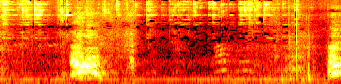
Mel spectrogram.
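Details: A Bluetick Coonhound bays at a skunk, which has just sprayed a dog, with two loud, short, hoarse barks about two seconds apart.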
